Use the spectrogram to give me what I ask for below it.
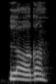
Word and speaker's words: Lagom: Lagom? – Lagom.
